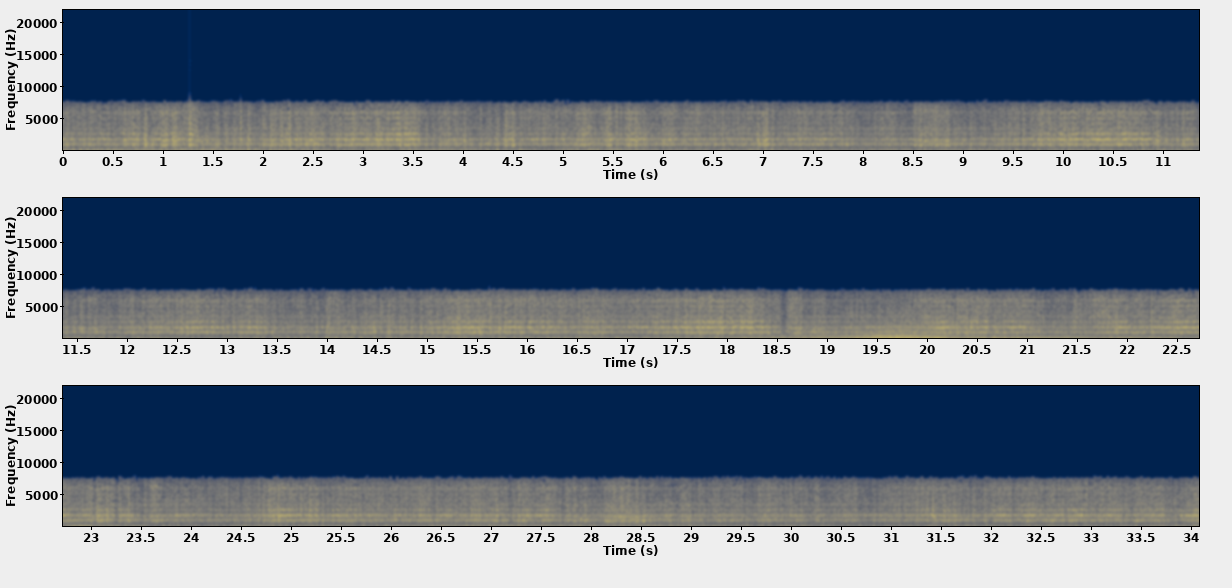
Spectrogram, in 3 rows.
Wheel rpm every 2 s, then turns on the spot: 220, 220, 230, 230, 220, 220, 230, 230, 230, 220, 230, 230, 230, 230, 230, 230, 230.
none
